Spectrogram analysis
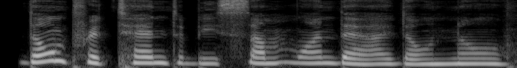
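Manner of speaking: ordinary talk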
